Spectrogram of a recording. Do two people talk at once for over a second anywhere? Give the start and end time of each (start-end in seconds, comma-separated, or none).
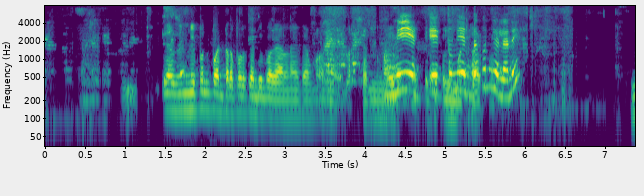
4.4-5.7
